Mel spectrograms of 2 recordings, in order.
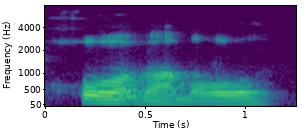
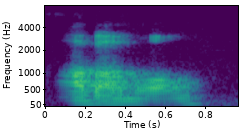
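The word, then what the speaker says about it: Hávamál: where the long A is rounded, hence why I say hovamol, not havamol.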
